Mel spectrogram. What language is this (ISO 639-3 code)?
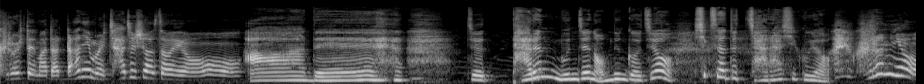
kor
